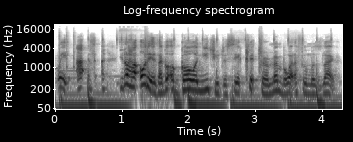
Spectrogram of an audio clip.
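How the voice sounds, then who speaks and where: A man's voice: a little high, animated, racing, faint music behind. A British man co-hosting a podcast, giving emphatic, opinionated takes in casual group chat. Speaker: podcast co-host. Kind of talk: casual group debate about films.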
